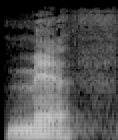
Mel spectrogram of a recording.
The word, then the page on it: myth: American English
